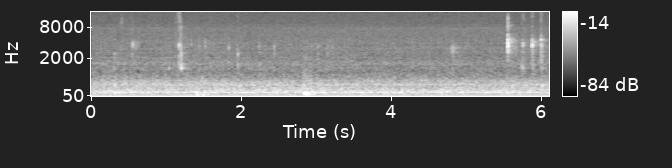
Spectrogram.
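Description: Faint mouth sounds of someone chewing a bite of pickle with peanut butter, with a few soft clicks over a low steady hum.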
